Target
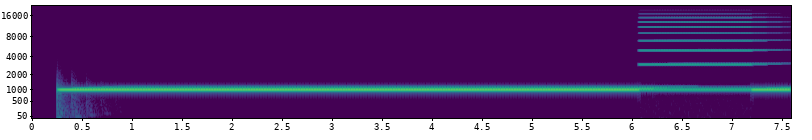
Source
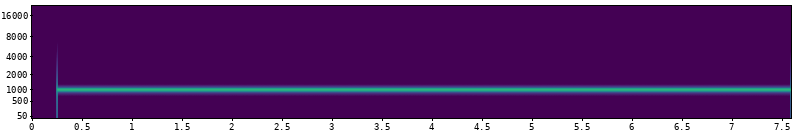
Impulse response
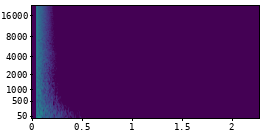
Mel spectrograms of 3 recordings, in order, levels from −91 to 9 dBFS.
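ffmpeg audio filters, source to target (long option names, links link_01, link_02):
-filter_complex "[1:a]atrim=start_sample=2205[link_01];[0:a][link_01]afir=irnorm=-1:irlink=0,asplit=3[link_02][link_03][link_04];[link_02]afade=type=out:start_time=6.06:duration=0.02[link_05];[link_03]aeval=exprs='0.178*sin(PI/2*8.91*val(0)/0.178)':channel_layout=same,afade=type=in:start_time=6.06:duration=0.02,afade=type=out:start_time=7.19:duration=0.02[link_06];[link_04]afade=type=in:start_time=7.19:duration=0.02[link_07];[link_05][link_06][link_07]amix=inputs=3:normalize=0,lowpass=frequency=1000:poles=1,asplit=5[link_08][link_09][link_10][link_11][link_12];[link_09]adelay=146,afreqshift=38,volume=-8.5dB[link_13];[link_10]adelay=292,afreqshift=76,volume=-16.9dB[link_14];[link_11]adelay=438,afreqshift=114,volume=-25.3dB[link_15];[link_12]adelay=584,afreqshift=152,volume=-33.7dB[link_16];[link_08][link_13][link_14][link_15][link_16]amix=inputs=5:normalize=0"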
